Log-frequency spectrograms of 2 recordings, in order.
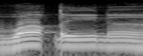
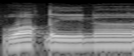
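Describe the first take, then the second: Both takes have the same delivery.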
